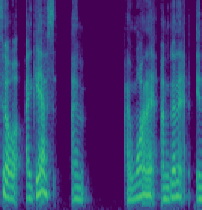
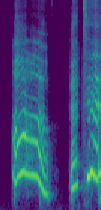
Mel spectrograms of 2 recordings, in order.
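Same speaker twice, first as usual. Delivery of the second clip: high, loud, excited gasp of realization.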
